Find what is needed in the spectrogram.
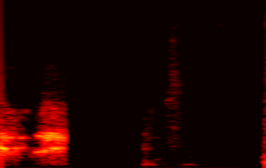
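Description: A man's voice speaking into a microphone, ending a sentence about half a second in, then a pause of near silence with one faint, short noise.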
